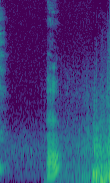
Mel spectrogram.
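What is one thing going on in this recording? A young woman lets out a short, puzzled exclamation.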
